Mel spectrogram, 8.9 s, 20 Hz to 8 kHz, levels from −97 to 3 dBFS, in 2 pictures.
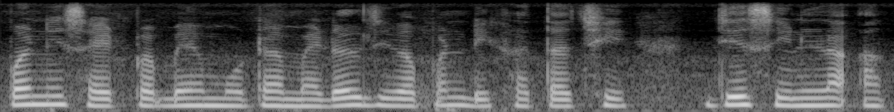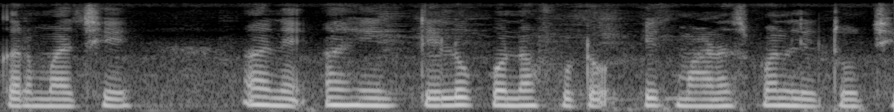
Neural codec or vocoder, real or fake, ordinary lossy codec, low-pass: none; real; none; 7.2 kHz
